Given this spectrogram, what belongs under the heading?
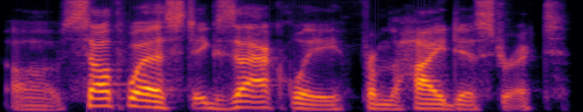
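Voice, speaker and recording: A man's voice: mid-range voice, very animated, measured pace, a bit bright, no room sound, clean studio sound. A man narrating a tabletop roleplaying game as game master, improvising as he goes.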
